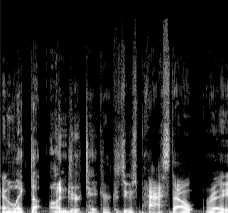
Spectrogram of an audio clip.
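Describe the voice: On a very clean recording with a silent background, a man speaks at a low pitch with a fairly bright tone and fairly even intonation. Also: moderate pace.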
